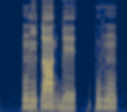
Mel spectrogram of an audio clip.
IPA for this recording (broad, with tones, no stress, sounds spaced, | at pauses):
ũ˦ ɾ ĩ˧ ɗ aː˦ ɡ͡b e˨ | p u˦ v ũ˦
